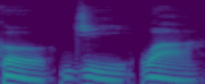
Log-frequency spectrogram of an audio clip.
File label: "kojiwa", concat syllables; Affixing experiment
